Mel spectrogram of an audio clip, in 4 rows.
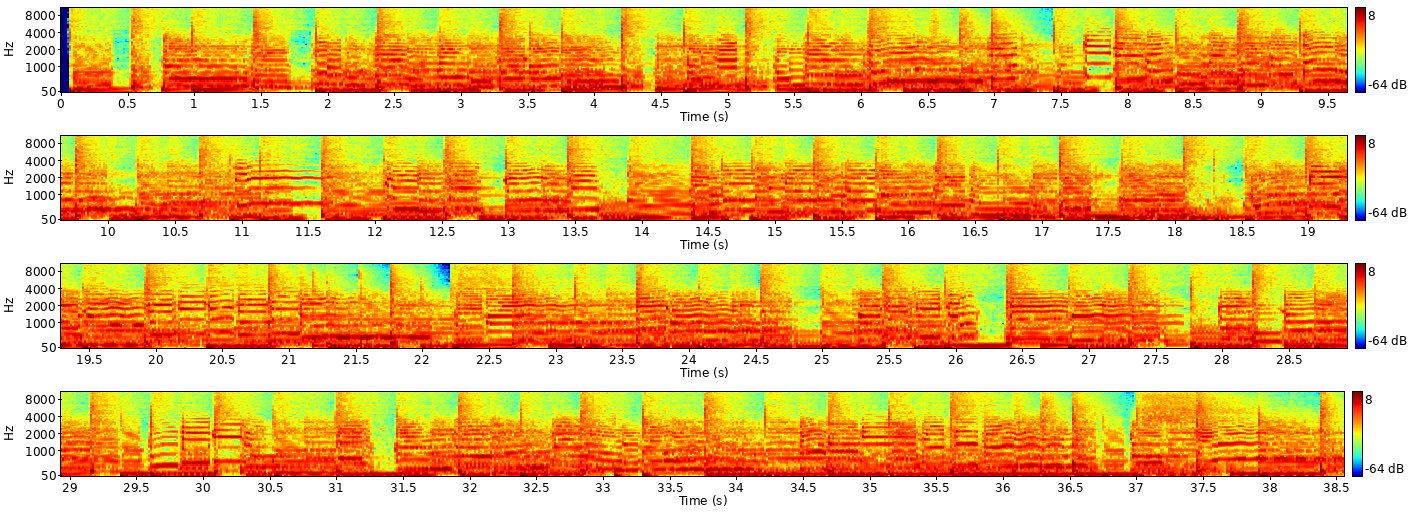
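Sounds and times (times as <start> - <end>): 
lead blues guitar: 0.1 - 38.5.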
